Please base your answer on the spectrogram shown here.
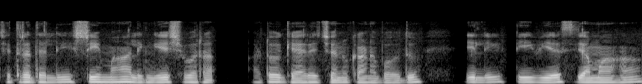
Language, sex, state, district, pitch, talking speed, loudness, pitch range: Kannada, male, Karnataka, Dakshina Kannada, 105 Hz, 105 wpm, -17 LUFS, 100-110 Hz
